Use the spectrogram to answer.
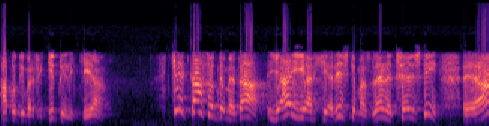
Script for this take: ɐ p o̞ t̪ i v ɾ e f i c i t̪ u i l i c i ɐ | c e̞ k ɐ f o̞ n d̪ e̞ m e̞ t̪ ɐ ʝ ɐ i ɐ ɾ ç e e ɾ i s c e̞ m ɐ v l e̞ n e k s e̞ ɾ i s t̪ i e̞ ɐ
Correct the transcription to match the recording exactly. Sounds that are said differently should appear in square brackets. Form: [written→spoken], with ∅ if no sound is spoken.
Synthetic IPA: ɐ p o̞ t̪ i v ɾ e f i c i t̪ u i l i c i ɐ | c e̞ k ɐ [f→θ] o̞ n d̪ e̞ m e̞ t̪ ɐ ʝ ɐ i ɐ ɾ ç [e→i] e ɾ i s c e̞ m ɐ [v→z] l e̞ n e k s e̞ ɾ i s t̪ i e̞ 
